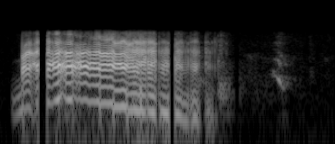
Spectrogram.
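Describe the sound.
A human voice imitates a sheep bleating with one long, wavering baa that has a quivering vibrato and is briefly broken. A short, faint trailing sound follows.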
